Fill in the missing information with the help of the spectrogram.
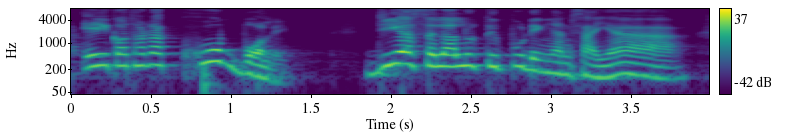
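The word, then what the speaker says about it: tipu: যেহেতু টিকে মালয়েশিয়ানরা ট এর মত উচ্চারণ করে না। ওরা করে ত এর মত। এইজন্য টিপুর উচ্চারণ হবে তিপু।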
